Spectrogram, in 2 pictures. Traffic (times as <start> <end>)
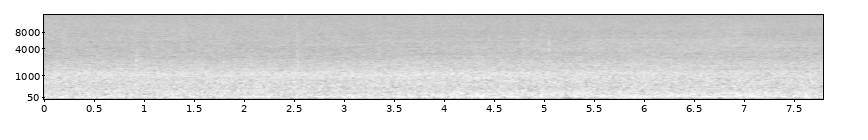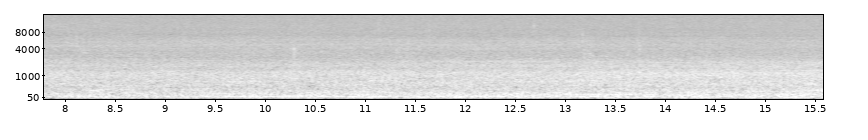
8.1 15.5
